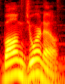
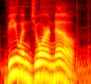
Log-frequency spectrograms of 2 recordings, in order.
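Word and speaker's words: buongiorno: He grinned and repeated bongjouro. I tried to correct him. Actually, it's bananjouro. He frowned.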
